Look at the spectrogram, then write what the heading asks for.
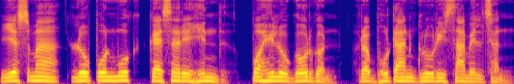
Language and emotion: Nepali, neutral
